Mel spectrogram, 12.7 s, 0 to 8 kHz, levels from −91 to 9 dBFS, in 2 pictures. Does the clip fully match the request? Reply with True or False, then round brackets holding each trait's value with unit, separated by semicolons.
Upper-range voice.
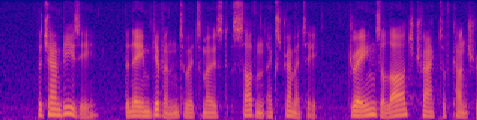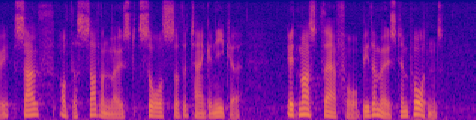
False (110 Hz)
